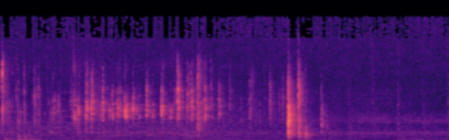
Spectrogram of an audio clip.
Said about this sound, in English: Second attack on the claw. No, we're gonna roll all the dice at once this time.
